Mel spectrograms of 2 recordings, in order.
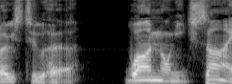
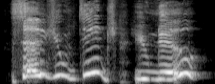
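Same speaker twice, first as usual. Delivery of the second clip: very high, slow, emphatic queen; imperious Red Queen; 5 dB louder, slower than usual. Acted. Red Queen to Alice, high reproof. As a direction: pronounce it high and commanding.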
